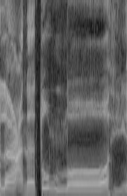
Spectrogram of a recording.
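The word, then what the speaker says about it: لعنة الله: Tafhim itu artinya tebal, yaitu cara baca lafal Allah ini atau lam jalal ini ditebalkan. La'natullahi seperti itu. Tidak boleh lafal Allah ini dibaca tarkik atau tipis, tidak boleh. Seperti contoh la'natullahi, tidak boleh.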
